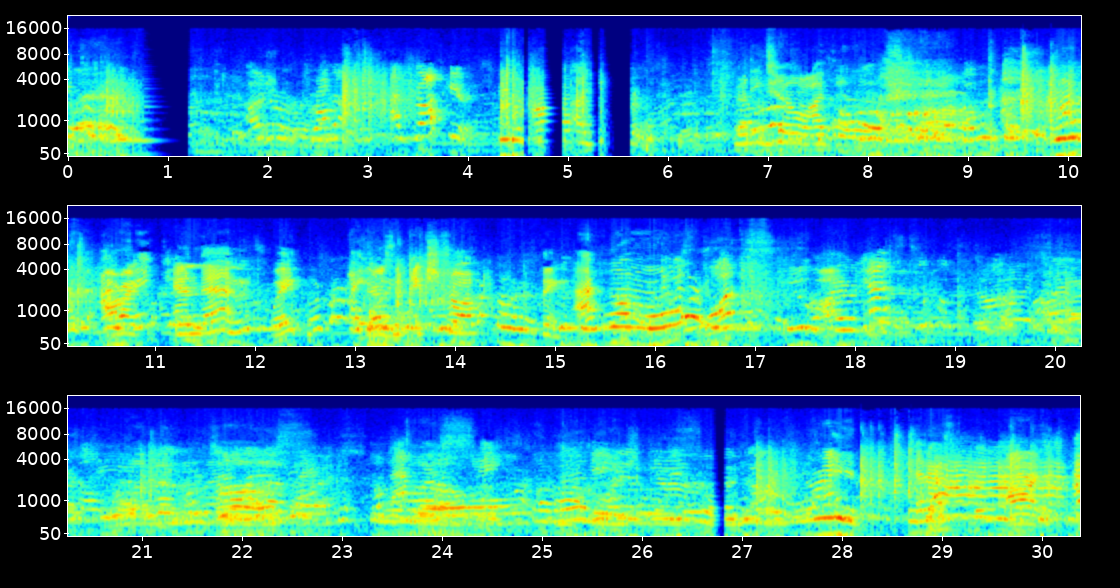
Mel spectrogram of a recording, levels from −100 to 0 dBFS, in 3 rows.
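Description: Right from the start there's a faint tick pattern under everything, a buzz at about 375 Hz that gets louder and quieter with the sound itself. That's a filter restarted on every block: it loses its state at each boundary and starts from silence, so every block opens with a tiny transient. The rate fits a 128-sample block, and because the clicks scale with the audio, they're most obvious in the louder passages.

At 0.75 s the sound smears into a fading buzz or hiss for roughly 440 ms. The last 200 ms or so of that is just silence, and the audio comes back at 1.22 s with that stretch gone. That's most likely a long network dropout. The receiver kept extending the last bit of sound until it had nothing left, then went quiet.

From 4.39 s to 5.68 s it gets choppy and robotic. This is repeated packet loss: seven separate holes, each patched by stretching what came just before. About 400 ms is missing in total, roughly 30% of that span, and the longest hole runs about 190 ms. 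Inside that stretch, from 5.33 s to 5.64 s, there's a longer hole of about 280 ms. It decays through its fill and then sits silent for about 170 ms, again likely a long network dropout rather than just another short gap.

At 26.69 s there's a quick burst of packet loss, about 120 ms. The last sound is held and turned down as it goes, reaching silence for about 10 ms at the end, and the audio picks up again at 26.84 s with that slice missing.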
